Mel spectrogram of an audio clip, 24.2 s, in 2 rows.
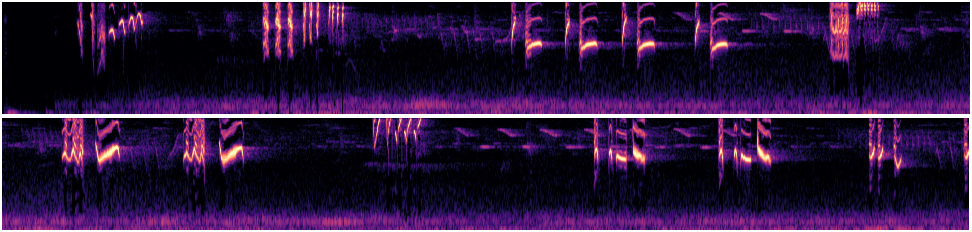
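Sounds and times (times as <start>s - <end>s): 
bird song with chirps and whistled notes: 1.0s - 1.8s, 6.3s - 9.3s, 12.8s - 13.6s, 14.4s - 15.2s, 16.7s - 17.4s, 19.2s - 20.4s, 21.0s - 21.8s, 22.9s - 23.5s.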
